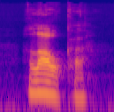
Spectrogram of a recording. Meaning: bench
- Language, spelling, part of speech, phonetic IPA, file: Belarusian, лаўка, noun, [ˈɫau̯ka], Be-лаўка.ogg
